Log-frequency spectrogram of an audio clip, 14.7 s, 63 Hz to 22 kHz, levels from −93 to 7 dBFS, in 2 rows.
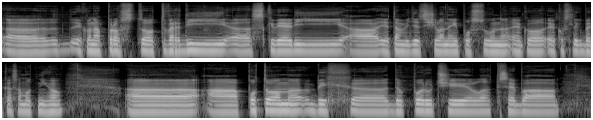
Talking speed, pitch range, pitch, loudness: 75 wpm, 125-135 Hz, 130 Hz, -25 LUFS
